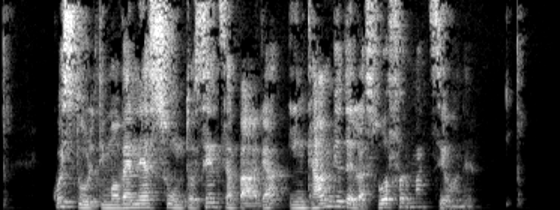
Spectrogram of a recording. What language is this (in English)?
Italian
